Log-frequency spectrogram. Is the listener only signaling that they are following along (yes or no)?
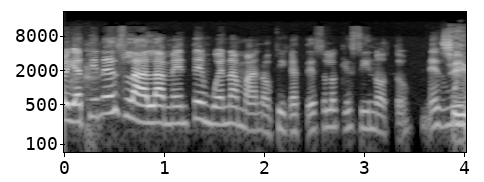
no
